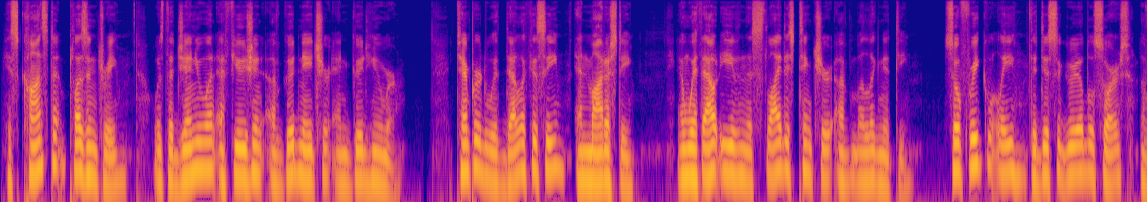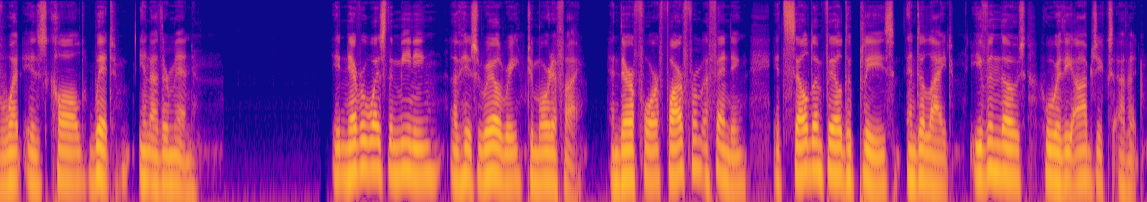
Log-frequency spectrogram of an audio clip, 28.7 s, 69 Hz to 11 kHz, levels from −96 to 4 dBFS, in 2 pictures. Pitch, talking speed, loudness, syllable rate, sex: 125 Hz, 145 wpm, -18 LUFS, 5.3 syllables/s, male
